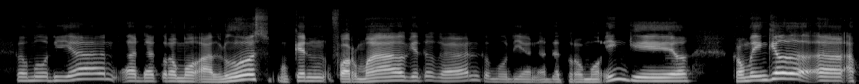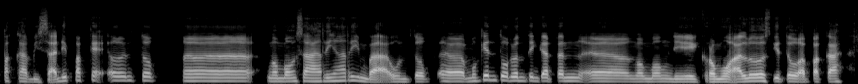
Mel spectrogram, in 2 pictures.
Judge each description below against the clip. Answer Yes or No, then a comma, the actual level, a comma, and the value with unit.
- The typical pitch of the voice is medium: Yes, medium, 155 Hz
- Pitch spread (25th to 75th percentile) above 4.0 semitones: Yes, average, 4.5 semitones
